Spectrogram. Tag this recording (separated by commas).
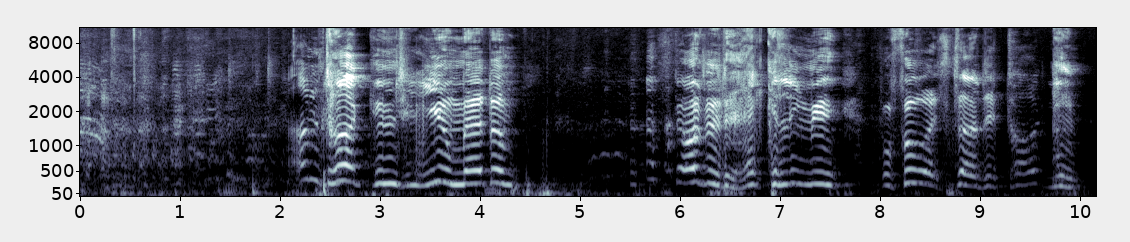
Speech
